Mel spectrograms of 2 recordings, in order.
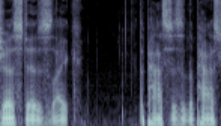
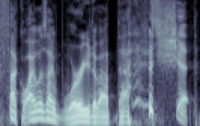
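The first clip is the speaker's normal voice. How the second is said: loud, higher-pitched acted self-reproach; hammed-up exasperation at needless worry; mock relieved disbelief; 5 semitones higher, 5 dB louder than usual. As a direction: blurt it out, laughing at yourself. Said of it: "You're like".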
